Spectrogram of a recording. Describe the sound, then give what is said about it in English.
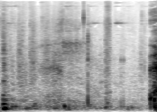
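Dogs playing and scuffling indoors: irregular soft thumps, claw scrapes and brief rustling bursts at a moderate, uneven level, ending in a louder scramble, with no talking. “They'll be playing. They're like, oh, we have to go show him our cool bite moves.”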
